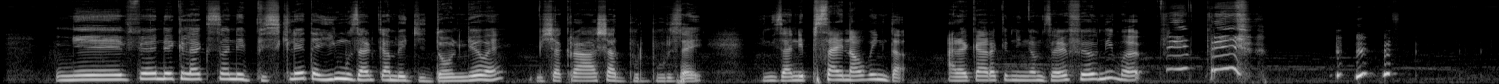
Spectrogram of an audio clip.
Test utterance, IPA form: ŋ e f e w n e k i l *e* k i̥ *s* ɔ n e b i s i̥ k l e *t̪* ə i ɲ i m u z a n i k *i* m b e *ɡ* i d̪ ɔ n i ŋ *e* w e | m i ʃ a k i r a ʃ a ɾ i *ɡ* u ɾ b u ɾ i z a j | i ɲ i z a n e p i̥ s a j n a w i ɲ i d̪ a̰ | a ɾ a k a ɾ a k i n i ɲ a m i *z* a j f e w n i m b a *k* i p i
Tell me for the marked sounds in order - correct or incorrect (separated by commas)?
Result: incorrect, correct, correct, incorrect, correct, correct, incorrect, correct, incorrect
